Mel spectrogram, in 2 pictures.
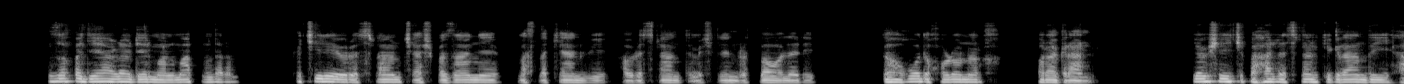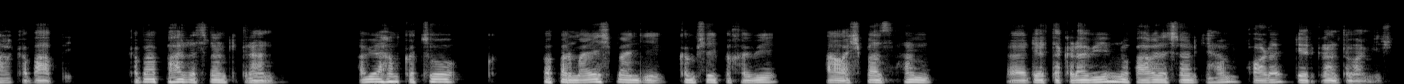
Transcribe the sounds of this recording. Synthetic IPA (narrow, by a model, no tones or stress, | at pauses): zəpəd̪eaɽaɖeɾmɑlumɑt̪nalaɾəm | kət͡ʃeɾejawɾasɾɑnt͡ʃeaʃpazɑnje | maslakjɑnwiawɾɪsɾɑnt̪amɪʃlinɾʊt̪̚bawəlaɾi | d̪̥əhaɣod̪əxwaɽonaɾx | xʊɾɑɡɾɑnwi | jawʃəjt͡ʃepəhaɾːaslɑnkeɡɾɑnd̪əjhaɣakabɑb̚d̪̥aj | kabɑb̚pːəhaɾːaslɑnke̥ɡɾɑnwi | awjɑɦamkət͡so | k | pəfaɾmɑjɪʃbɑnd̪ekʊmʃəjpəxawi | awaʃpazham | ɖeɾt̪akɽawinopəhaɣaɾaslɑnkeɦamxwɑɽəɖeɾɡɾɑnt̪amɑmeʒi̥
